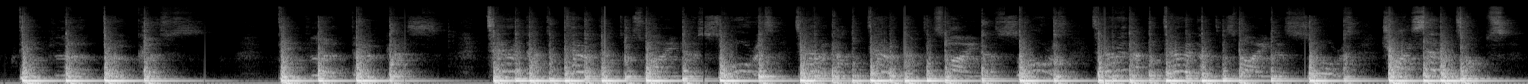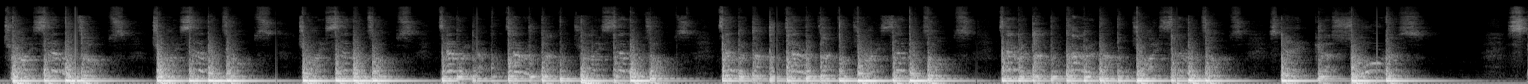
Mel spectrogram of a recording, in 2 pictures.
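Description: Conga drum played with bare hands: a fast, rhythmic run of strokes with a low ringing note under them, broken by short pauses every two to three seconds.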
